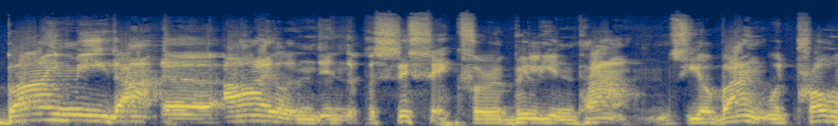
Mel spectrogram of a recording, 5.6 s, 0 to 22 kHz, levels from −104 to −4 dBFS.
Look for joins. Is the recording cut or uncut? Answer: uncut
